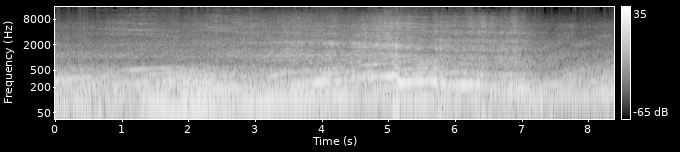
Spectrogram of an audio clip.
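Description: Maserati sports cars cruise by with a low engine hum and a brief rise in revs as they pass, fairly loud and without speech.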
